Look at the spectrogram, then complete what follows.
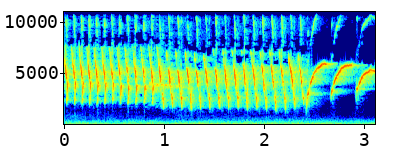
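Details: Canary song intended for young canaries to learn: a long rapid trill slowly falling in pitch, then a few arched whistled notes.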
